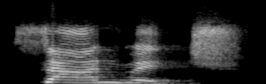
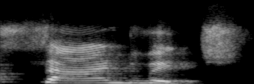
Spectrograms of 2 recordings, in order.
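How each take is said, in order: First: "Sandwich" as san-wich, neat and final; silent D. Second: "sandwich" with a clear D, sand-wich; wrong pronunciation. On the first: Teacher answering her own question, Sandwich with silent D. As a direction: leave out the D in Sandwich. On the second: Teacher warning the class of the mistake, sandwich with voiced D. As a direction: sound the D in sandwich, slowly. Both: Shown as a demonstration. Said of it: "The D is".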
